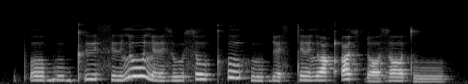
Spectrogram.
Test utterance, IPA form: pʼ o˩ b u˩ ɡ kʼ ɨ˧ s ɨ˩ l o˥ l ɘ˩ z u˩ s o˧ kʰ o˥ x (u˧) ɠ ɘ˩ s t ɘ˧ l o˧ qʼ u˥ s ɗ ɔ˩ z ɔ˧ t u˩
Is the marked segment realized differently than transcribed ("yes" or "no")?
yes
